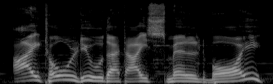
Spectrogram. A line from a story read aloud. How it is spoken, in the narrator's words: He bellowed to his wife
